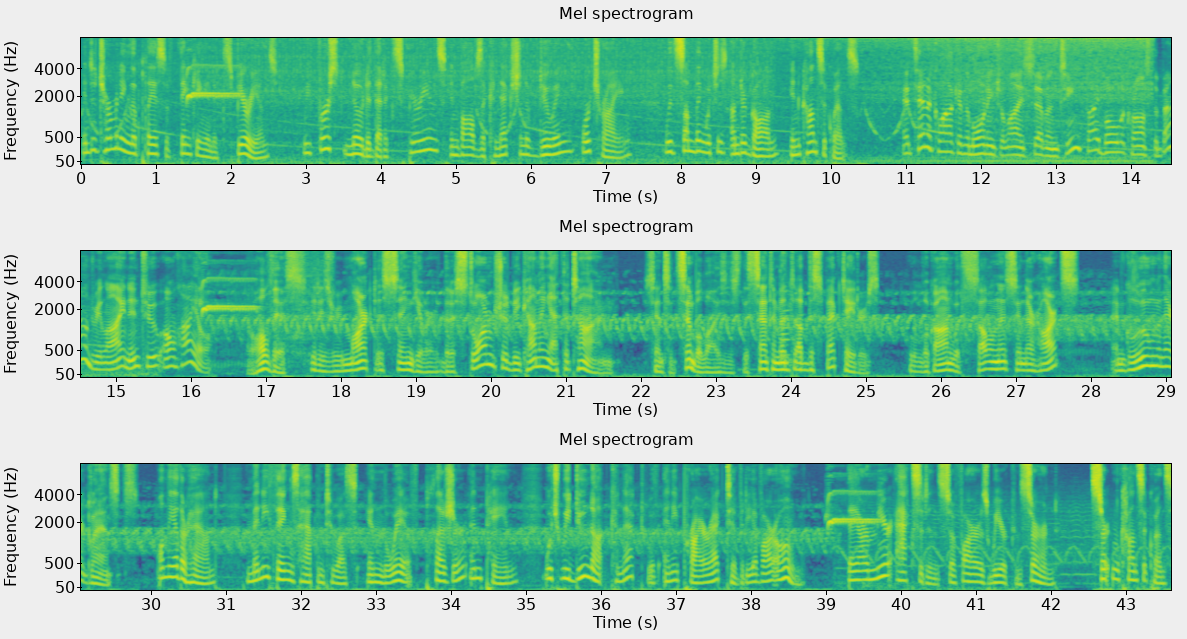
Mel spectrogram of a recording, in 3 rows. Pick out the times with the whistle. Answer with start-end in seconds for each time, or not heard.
1.4-2.2, 16.1-17.7, 39.0-39.8.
